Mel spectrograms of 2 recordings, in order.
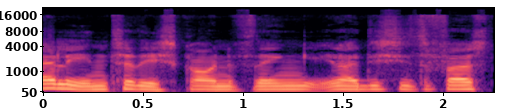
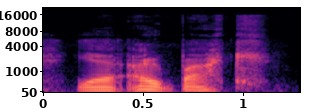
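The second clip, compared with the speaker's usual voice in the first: lowered, hushed, secretive undertone; 3 semitones lower, 4 dB quieter than usual. Retelling what a guy at the counter said: imitating a lowered voice. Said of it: "and he lowers his voice".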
